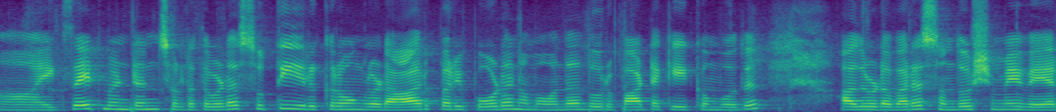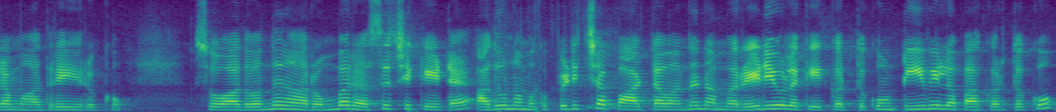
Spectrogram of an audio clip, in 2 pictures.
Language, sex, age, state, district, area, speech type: Tamil, female, 30-45, Tamil Nadu, Cuddalore, urban, spontaneous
